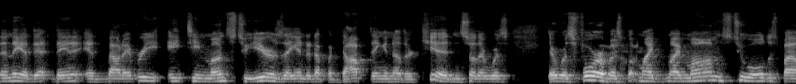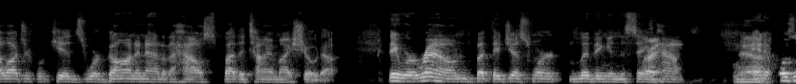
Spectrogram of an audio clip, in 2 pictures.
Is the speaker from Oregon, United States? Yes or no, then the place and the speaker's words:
yes; Portland, Oregon, United States; born there; So I was born in Portland, Oregon, and I lived in a orphanage called Waverly Children's.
